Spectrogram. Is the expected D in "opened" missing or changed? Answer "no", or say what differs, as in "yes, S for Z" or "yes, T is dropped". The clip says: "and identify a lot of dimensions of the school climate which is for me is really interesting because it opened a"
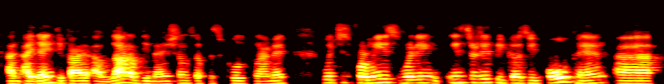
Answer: yes, D is dropped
